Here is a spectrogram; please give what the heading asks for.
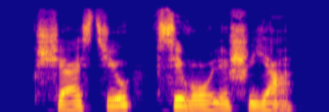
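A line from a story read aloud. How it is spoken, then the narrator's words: Booming. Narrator (Russian): прогудела тень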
